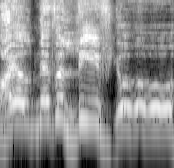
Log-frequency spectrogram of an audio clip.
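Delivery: fake upper-class voice. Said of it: "but in posh voices".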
